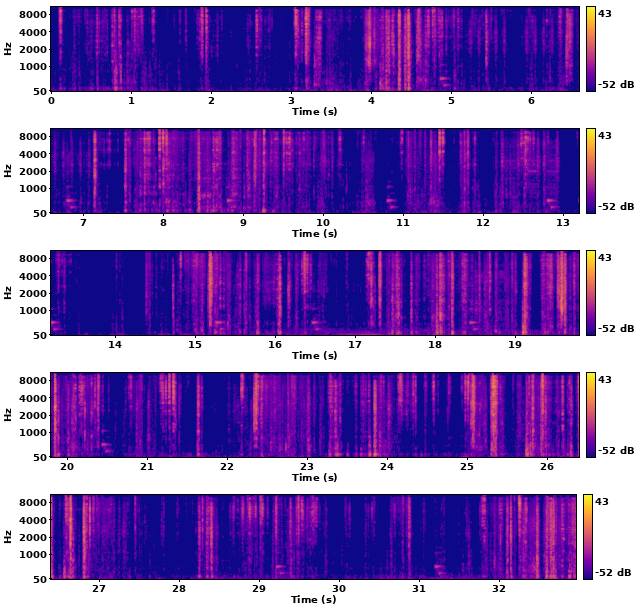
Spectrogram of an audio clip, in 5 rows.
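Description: Aluminium 2020 extrusions of a 3D-printer frame being handled and fitted together by hand: irregular metallic clicks, clinks and knocks in clusters, with short pauses between.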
